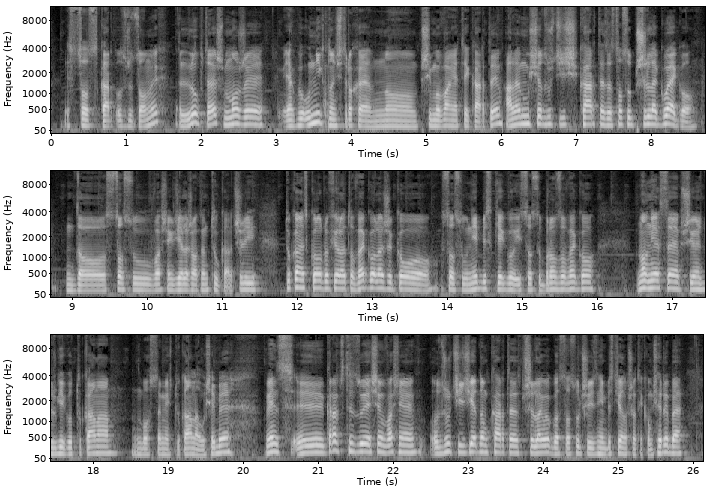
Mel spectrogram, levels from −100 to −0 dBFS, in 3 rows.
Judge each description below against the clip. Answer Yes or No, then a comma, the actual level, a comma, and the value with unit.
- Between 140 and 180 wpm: Yes, fast, 160 wpm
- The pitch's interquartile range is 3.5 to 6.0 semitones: Yes, average, 3.8 semitones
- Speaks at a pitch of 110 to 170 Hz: Yes, low, 135 Hz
